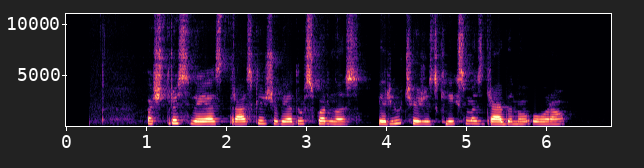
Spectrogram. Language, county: Lithuanian, Marijampolė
